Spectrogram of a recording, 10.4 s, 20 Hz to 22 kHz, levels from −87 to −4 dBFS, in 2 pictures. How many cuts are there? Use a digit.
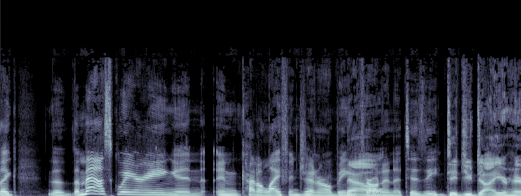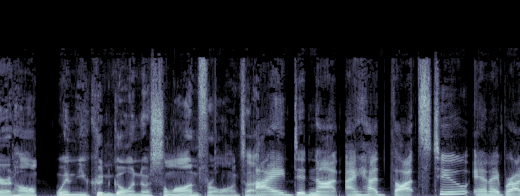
1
